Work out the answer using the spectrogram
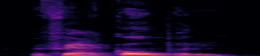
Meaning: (verb) 1. to sell 2. to sell, to be sold, to be saleable 3. to hit someone 4. to make something believable, to convince (sell an idea/belief); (noun) plural of verkoop
- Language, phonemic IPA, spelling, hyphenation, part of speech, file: Dutch, /vərˈkoːpə(n)/, verkopen, ver‧ko‧pen, verb / noun, Nl-verkopen.ogg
